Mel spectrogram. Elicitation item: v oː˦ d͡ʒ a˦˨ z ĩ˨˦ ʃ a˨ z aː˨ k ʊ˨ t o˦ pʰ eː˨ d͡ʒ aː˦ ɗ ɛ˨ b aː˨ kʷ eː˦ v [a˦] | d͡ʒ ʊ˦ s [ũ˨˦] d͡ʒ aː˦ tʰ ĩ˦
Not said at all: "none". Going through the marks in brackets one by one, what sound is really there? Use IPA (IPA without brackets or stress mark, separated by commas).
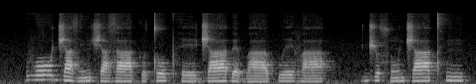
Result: a˦, ũ˨˦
